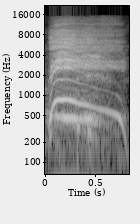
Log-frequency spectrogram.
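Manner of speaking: sharp high gasp of shock. Retold or imitated. At the dance on the boat, a scandalized gasp. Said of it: "Y yo".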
